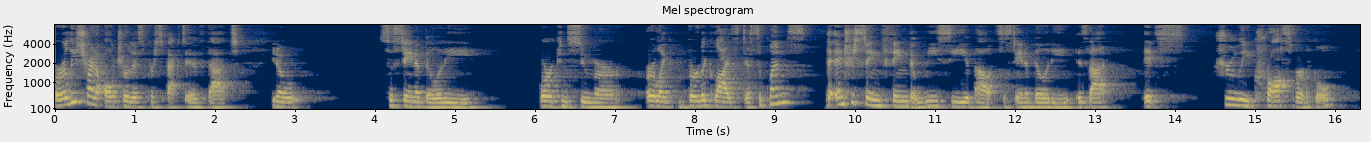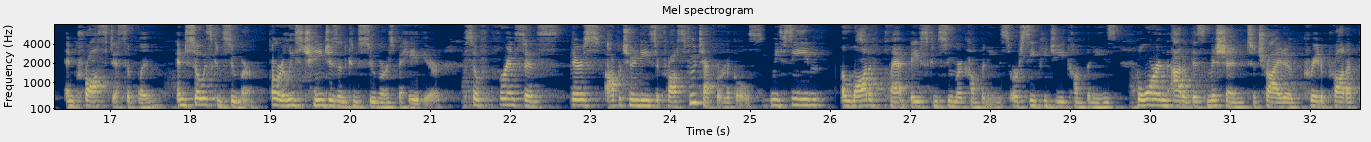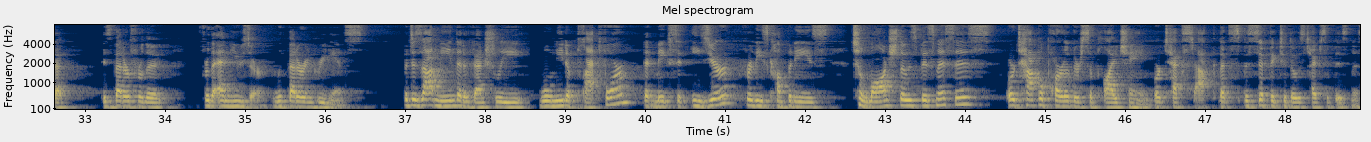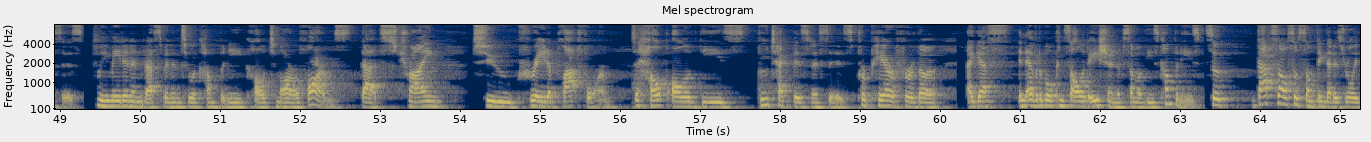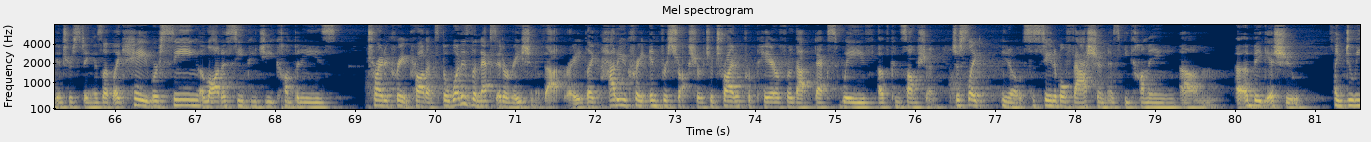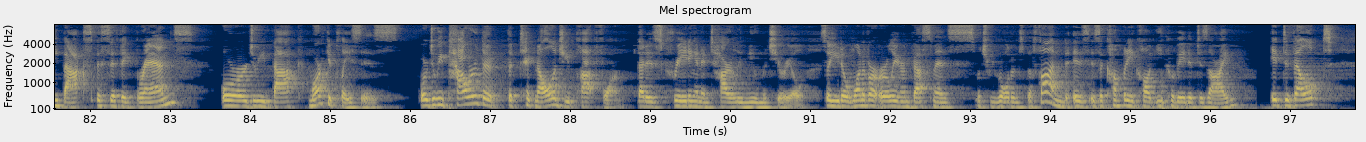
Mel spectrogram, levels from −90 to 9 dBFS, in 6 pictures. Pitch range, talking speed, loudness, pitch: 155-190 Hz, 165 wpm, -13 LUFS, 175 Hz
